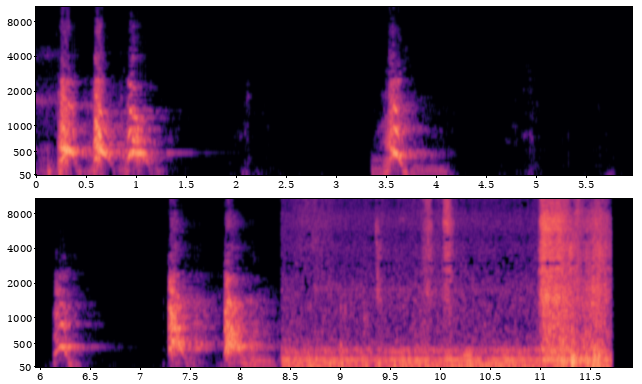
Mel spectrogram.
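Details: Golden Retriever at home during the quarantine, giving a quick burst of three sharp barks, then single barks spaced a few seconds apart, before steady background noise and music take over the last few seconds.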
